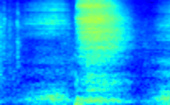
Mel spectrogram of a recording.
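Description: Heavy breathing through a gas mask respirator, two hissing breaths, the second starting sharply about a second in with a low thud.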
